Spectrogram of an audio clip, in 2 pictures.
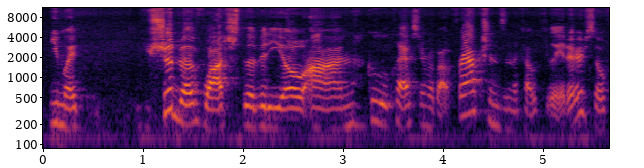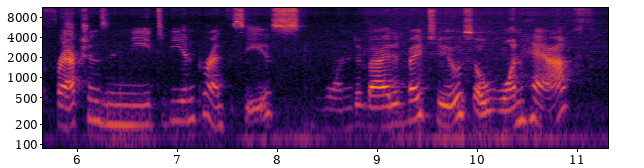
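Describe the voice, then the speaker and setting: A woman's voice: medium pitch, unhurried, a bit bright. Woman, math teacher, recorded lesson, step-by-step, chatty, faint background noise.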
